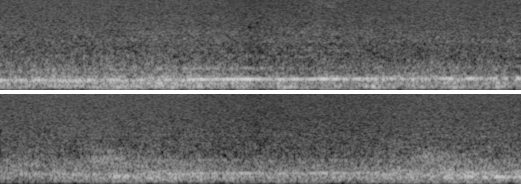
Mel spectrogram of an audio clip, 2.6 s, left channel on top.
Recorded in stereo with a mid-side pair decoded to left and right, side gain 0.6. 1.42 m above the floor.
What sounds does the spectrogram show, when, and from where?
Only background noise.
